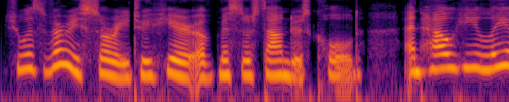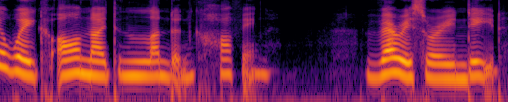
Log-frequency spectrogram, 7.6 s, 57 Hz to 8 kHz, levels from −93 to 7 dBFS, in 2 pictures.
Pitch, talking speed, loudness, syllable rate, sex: 230 Hz, 180 wpm, -20 LUFS, 5.1 syllables/s, female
